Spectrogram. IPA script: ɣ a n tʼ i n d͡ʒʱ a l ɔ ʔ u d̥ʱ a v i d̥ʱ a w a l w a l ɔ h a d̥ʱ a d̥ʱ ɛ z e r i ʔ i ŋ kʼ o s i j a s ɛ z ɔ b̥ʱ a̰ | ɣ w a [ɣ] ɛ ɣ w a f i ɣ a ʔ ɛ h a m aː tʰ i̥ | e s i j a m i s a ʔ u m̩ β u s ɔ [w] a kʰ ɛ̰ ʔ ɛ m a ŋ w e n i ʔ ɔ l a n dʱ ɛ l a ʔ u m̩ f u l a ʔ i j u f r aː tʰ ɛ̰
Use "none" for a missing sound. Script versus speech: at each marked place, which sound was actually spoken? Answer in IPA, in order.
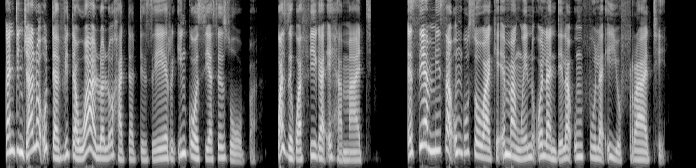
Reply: z, w

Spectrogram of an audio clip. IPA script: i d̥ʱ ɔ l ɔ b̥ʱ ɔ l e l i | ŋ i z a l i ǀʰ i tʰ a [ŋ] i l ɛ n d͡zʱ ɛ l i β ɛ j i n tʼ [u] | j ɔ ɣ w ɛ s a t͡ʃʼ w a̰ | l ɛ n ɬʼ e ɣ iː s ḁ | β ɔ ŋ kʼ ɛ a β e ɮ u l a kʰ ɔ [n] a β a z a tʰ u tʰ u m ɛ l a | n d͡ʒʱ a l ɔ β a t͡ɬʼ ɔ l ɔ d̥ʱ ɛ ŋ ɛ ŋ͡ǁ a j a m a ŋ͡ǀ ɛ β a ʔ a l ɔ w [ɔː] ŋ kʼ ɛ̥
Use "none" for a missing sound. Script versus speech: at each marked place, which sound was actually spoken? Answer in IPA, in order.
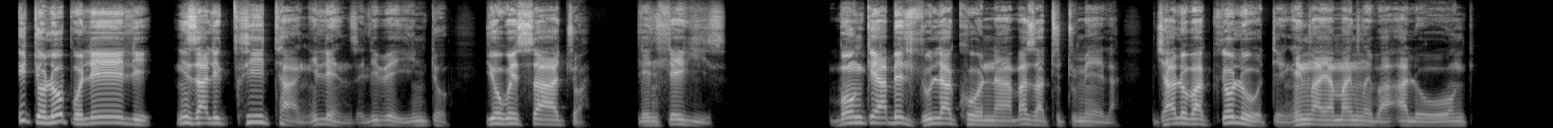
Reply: ŋ, ɔ, n, ɔː

